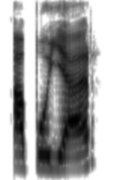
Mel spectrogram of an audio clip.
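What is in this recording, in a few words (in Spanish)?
"apoyar", Spanish, female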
